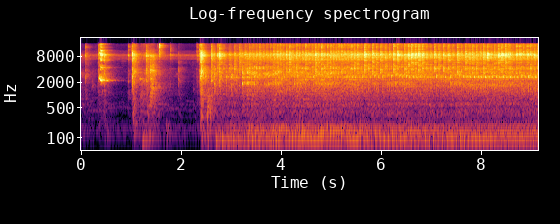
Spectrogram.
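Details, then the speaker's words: 2018 Yamaha Mio M3 scooter hard to start; once running it idles with a rough, choppy, helicopter-like thudding, and with full throttle it only reaches about 20 km/h; attributed to late engine oil change. "Nah, ini permasalahan kedua ya. Yang tadi bunyi mesinnya seperti helikopter."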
